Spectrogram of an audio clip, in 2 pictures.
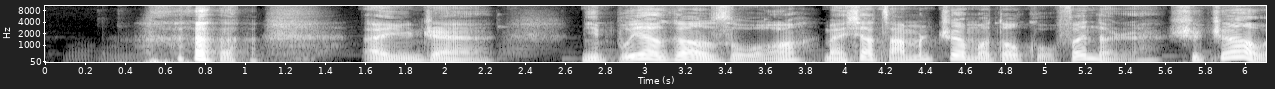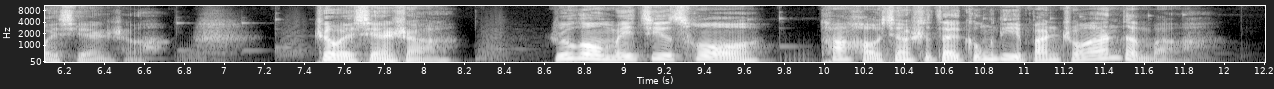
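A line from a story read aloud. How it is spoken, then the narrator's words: Loud mocking laughter. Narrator (Chinese): 艾云波忍不住大笑起来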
